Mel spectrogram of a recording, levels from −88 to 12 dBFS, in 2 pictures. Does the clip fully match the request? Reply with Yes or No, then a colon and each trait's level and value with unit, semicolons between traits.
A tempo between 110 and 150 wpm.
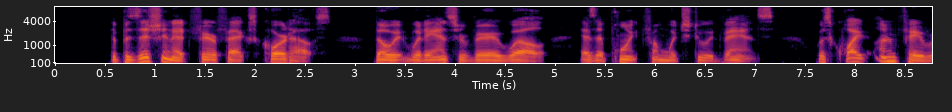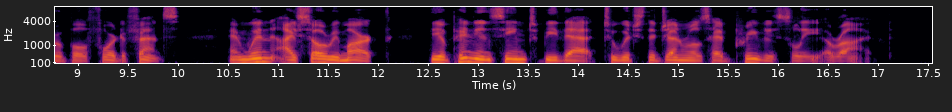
Yes: average, 145 wpm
